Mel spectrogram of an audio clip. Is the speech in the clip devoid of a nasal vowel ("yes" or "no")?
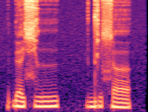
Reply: yes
